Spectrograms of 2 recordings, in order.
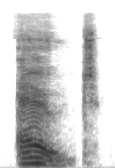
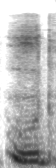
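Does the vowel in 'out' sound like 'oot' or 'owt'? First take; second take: owt; oot. First: The vowel is a subtle diphthong. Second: The vowel is a pure 'oo' sound. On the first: "But here it's more subtle. It's out" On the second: "That's Geordies say oot in a boot"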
